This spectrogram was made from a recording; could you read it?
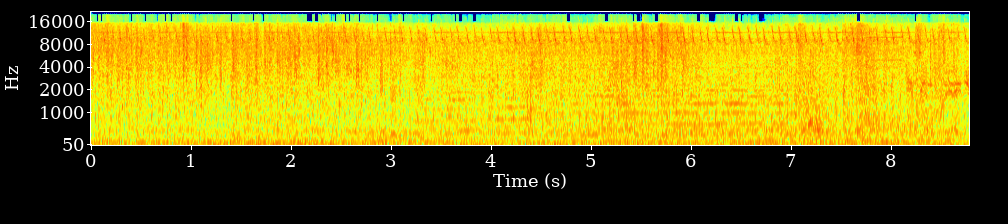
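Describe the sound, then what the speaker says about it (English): Support helicopter arriving in Metal Gear Solid V: The Phantom Pain, a loud, steady rotor roar with low thudding that fills the whole stretch without any break. "Support helicopter has arrived."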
